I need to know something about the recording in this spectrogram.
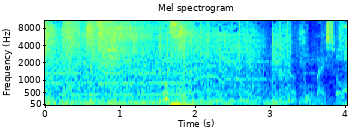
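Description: Fantasy battle sound effects crash and boom loudly.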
